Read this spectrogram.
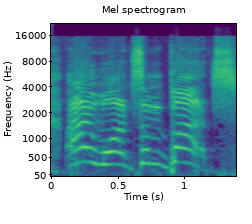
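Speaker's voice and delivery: slow, high-pitched angry yelling.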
